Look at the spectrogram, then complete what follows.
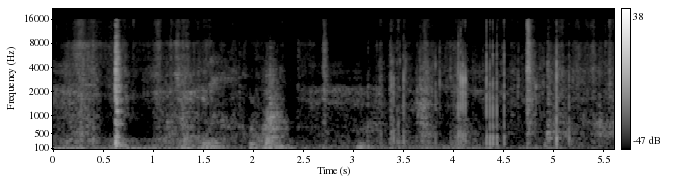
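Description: Faint, scattered clicks and rustles of a meal: spoons scraping and tapping on plates and thin dry flatbread being torn, with a sharper click about half a second in.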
